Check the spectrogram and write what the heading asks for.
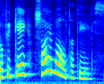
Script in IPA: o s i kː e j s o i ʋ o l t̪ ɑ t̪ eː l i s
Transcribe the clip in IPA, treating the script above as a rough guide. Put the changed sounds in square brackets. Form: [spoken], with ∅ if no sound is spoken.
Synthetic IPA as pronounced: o [f] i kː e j s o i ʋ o l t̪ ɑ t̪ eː l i s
